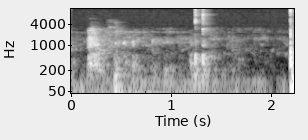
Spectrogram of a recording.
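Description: Near silence: quiet room tone with a couple of faint soft noises and a single sharp click about two-thirds of the way through.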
